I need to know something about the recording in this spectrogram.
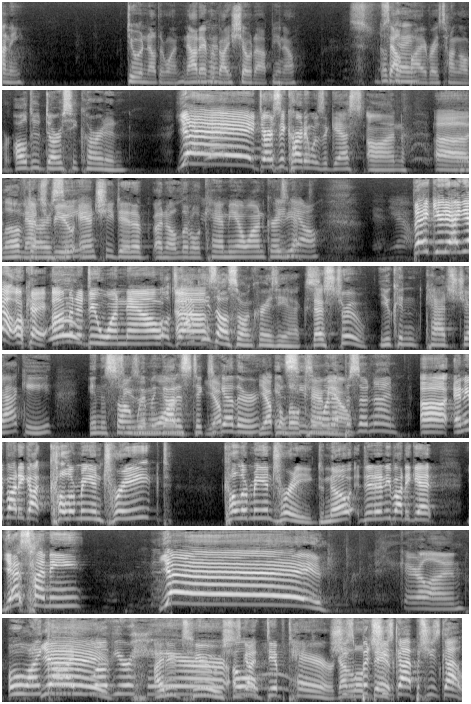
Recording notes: LIVE at SXSW. Live on the SXSW 2018 Podcast stage.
